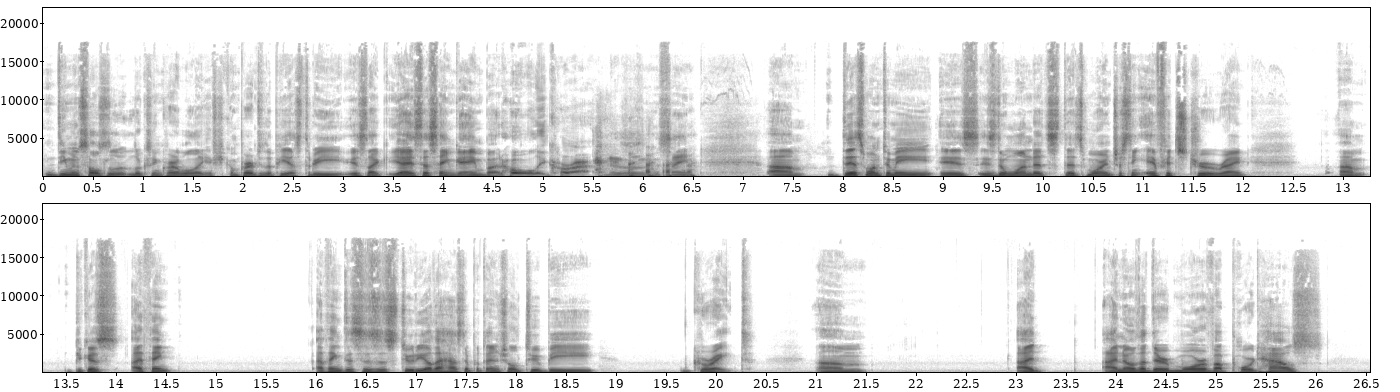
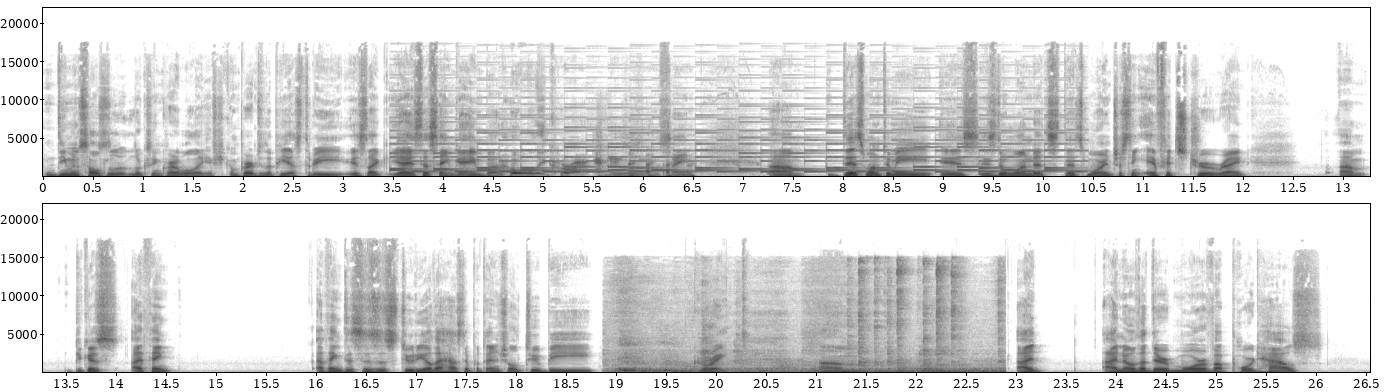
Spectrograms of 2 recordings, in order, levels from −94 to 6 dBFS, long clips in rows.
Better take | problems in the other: first | phone ringing; noticeable; from 3.5 to 10 s; peak 5 dB below the speech // keyboard typing; noticeable; from 19 to 23 s; peak 2 dB below the speech

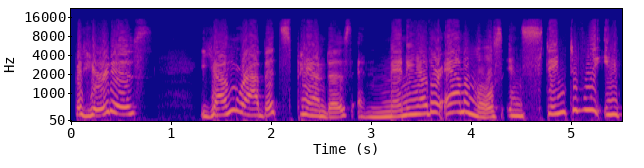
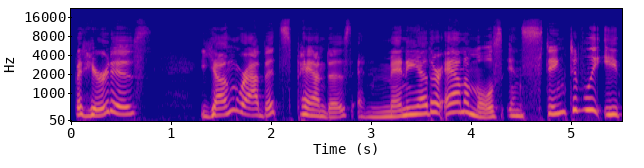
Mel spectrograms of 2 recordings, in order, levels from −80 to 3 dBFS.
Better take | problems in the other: second | distortion; heavy; 29% of the sound clipped

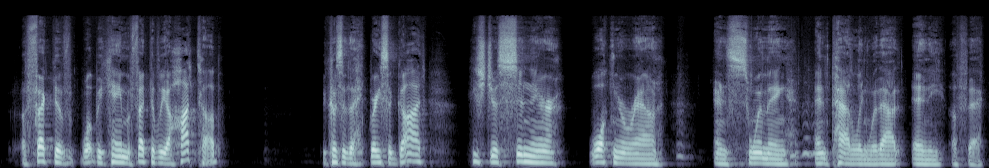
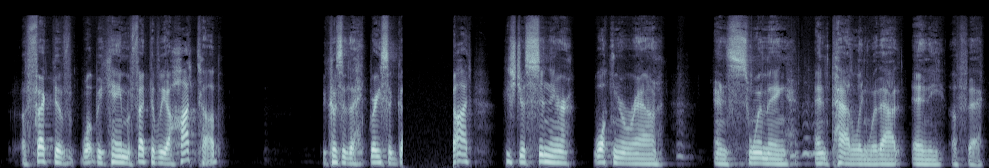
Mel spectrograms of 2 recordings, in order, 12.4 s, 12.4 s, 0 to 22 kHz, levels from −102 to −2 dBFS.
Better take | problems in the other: first | audio freezing; at 5 s for 0.5 s

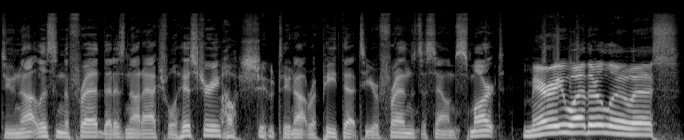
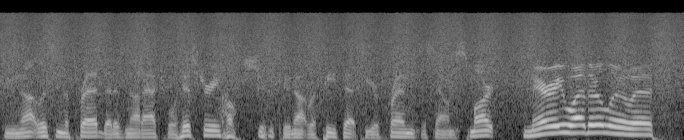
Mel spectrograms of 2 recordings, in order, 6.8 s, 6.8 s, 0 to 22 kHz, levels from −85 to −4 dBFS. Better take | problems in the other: first | hiss; loud; throughout; 1 dB below the speech

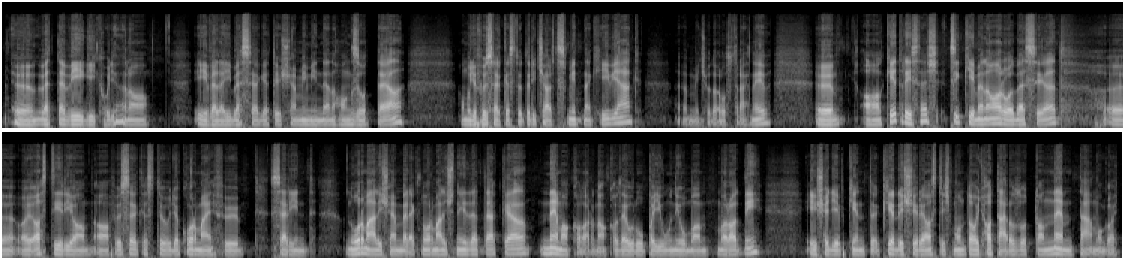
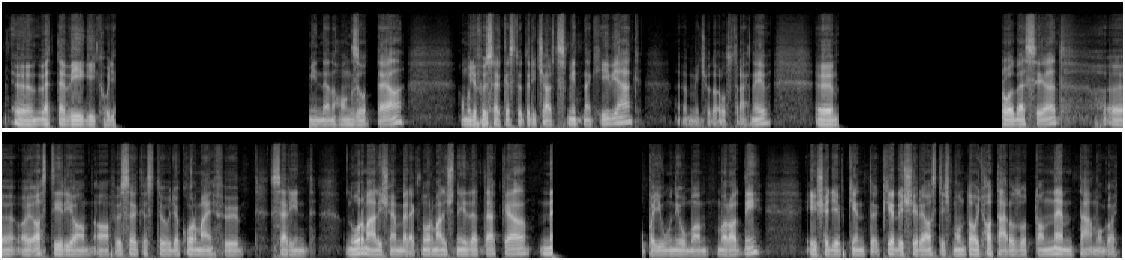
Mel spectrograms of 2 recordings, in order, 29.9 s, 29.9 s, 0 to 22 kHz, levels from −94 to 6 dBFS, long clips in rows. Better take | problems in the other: first | audio cutting out; at 1.5 s for 2.5 s, at 11 s for 2 s and at 22 s for 1 s

